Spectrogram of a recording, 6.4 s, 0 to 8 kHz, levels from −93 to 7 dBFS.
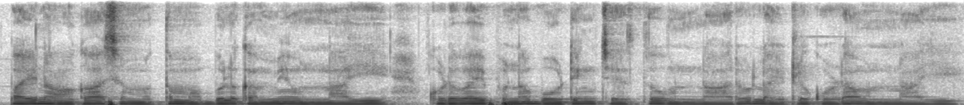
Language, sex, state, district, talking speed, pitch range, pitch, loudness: Telugu, male, Telangana, Hyderabad, 120 wpm, 115-130 Hz, 120 Hz, -19 LUFS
